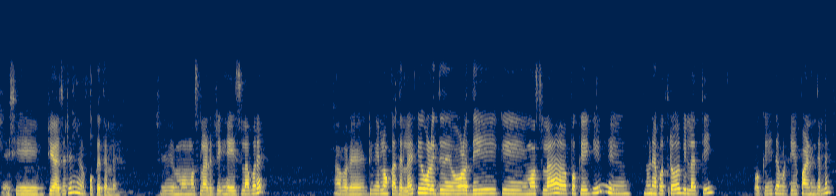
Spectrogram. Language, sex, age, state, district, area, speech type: Odia, female, 60+, Odisha, Balasore, rural, spontaneous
